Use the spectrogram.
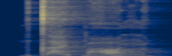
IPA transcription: t̪ a˥˩ ɪ̯ p ɑ̰˨˩˦ ŋ

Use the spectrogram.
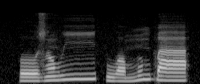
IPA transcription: oː˨ z ɔ̃˧ v iː˦ | w ɔ˨ m ũ˦ ɡ͡b a˧

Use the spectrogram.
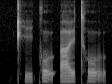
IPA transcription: kʰ i˨ k o̰˦˨ ʊ̯ ʔ a˦ ɪ̯ tʰ o̰˦˨ ʊ̯

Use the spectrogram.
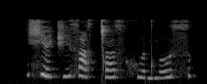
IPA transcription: ɕ ɛ˧˩˧ t͡ʃ i˩˧ s a˨˩ sˤ ǀ o˩˧ sˤ xʷ ʌ˨˩ d ŋ o˩˧ s

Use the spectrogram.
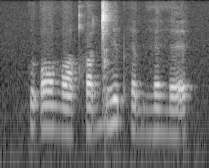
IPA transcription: k ʊ ʔ ɔː ɦ ɔː qʰ u ɡ͡ǀ eː pʰ ɛ bʱ ɛ ɦ ɛ

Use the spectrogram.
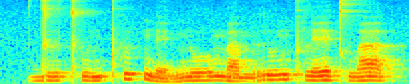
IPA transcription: d ɯː˦˥ tʰ u˦˥ n pʰ ɯ˦˥ k̚ n ɛː˩˦ ŋ n oː˦˥ m a˧ m r u˥˩ n pʰ l ɛː˥˩ kʰ w a˥˩ t̚

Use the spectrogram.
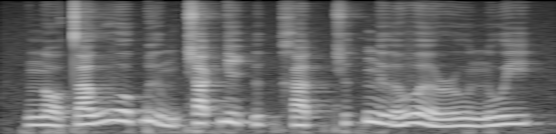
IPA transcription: n ɔ˨˩˨ t̪ a˧˥ w v o˧˥ ɓ ɨ˨˩˨ m c a˦˥ k̚ l i˧ ʔ ɨ˨˩ k̚ x a˨˩ t̚ c ɨ˦˥ k̚ n ɨ˨˩˦ ə̯ v əː˨˩ ɹ u˨˩ n u˧ j

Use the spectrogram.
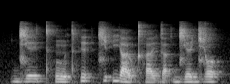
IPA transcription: d͡ʑ e˦ ɪ̯ tʰ ũ˨ tʰ ɪ˦ ʔ t͡ɕ ɪ˦ ʔ j a˨ ʊ̯ kʰ a˨ ɪ̯ ɡ ä˦ ʔ d͡ʑ ɛ˦ d͡ʑ ɔ˦˨

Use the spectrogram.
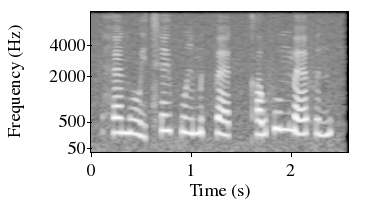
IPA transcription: h ɛː˧ ŋ w uː˨˩ j t͡sʰ e˥ j kʷ iː˧ m ɪ˥ k̚ f ɛː˧ k̚ | kʰ ɐ˨˥ w f uː˥ ŋ m ɛː˨˥ f ɪ˨˥ ŋ

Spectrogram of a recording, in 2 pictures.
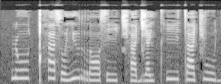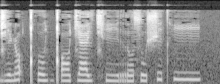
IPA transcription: ɳ oː˦ ǃʰ a˦ s o˨ lʲ u˦ r ɔː˨ s iː˨ t͡ɕʰ a˨ d͡ʑ æ˨ lʲ t̪ʰ iː˦ t a˦ t͡ɕ uː˦˨ d͡ʑ i˨ ɳ ɔ˦ ʔ ǃʰ oː˨ ʎ ǃʼ ɔː˨ t͡ɕ æː˨ lʲ t͡ɕʰ iː˨ r o˨ s u˨ ʃ i˦ t̪ʰ iː˦

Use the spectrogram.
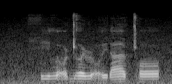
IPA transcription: h i˧ l ɔ̰˦ ɖ ɤ˦ ɭ ɔ̰˨ ɪ̯ ɾ a˦ ʈʰ ɔ˧

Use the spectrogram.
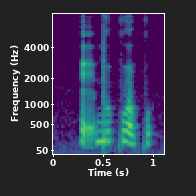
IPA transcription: ḛ b ɯ kʷ ʌ kʷ

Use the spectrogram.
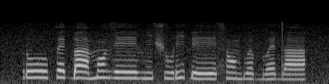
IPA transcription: ɾ oː˧ p ɛ˦ ɡ͡b a˦˨ m ɔ̃˦ z eː˧ v ĩ˨ ʃ u˨ ɾ i˦ ɗ eː˨ s ɔ̃˦ ɡʷ ɛ˧ ɡʷ ɛ˨˦ d a˧

